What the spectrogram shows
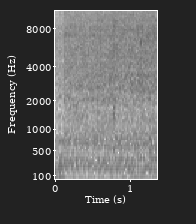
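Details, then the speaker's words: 1954 Austin A30 barn find, laid up since 1971, first start in 52 years after an earlier no-compression failure: a steady, even low four-cylinder idle with no knocks or misses that sounds healthy, before warming up. "oh that sounds nice excuse me I need to show me mates as well that sounds all right now"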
